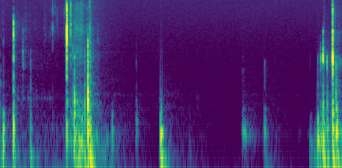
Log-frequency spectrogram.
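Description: A metal ball-tipped stick taps a soft, clear vinyl plastic bag stretched over a roll of tape. It makes short, clicky taps with a soft, low body and faint bright edges, separated by quiet gaps. Longer crinkly bursts come near the start and again at the end.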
